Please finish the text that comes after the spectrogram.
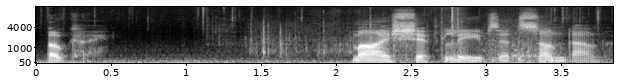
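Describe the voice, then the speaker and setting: An actor playing a middle-aged, shrewd and dry-witted noble father in an audio drama, speaking in a measured, formal, wry way. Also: sits low, pushed and bright, slight background noise, exaggerated voice. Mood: calm, probing.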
